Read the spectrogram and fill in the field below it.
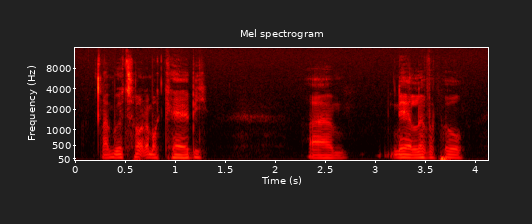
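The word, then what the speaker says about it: Kirkby: sound the same and we were talking about Kirby um near Liverpool k i r k b y pronounced kby but written KB and the reason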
